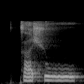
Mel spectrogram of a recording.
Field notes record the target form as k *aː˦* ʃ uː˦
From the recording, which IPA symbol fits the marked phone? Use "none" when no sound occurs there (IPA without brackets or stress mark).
a˦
